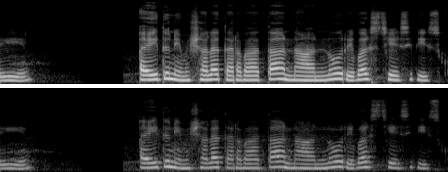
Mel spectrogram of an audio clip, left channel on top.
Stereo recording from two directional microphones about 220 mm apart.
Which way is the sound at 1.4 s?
35° left (ahead or behind).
